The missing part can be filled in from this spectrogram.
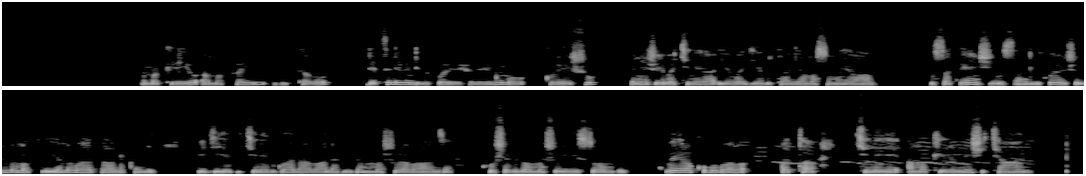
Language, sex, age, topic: Kinyarwanda, female, 18-24, education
